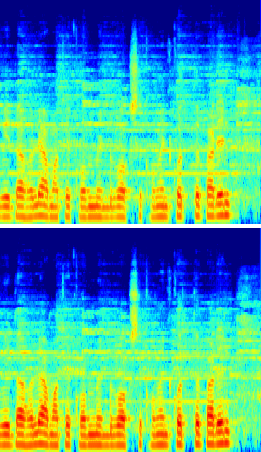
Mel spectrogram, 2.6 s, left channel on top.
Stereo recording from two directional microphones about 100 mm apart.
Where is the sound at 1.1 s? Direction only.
5° right (ahead or behind).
